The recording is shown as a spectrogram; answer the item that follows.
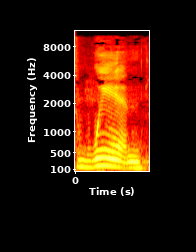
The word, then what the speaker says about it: Nguyen: It's Nguyen, like W-E-N, but that's how it's pronounced.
